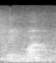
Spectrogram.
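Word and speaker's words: Brillouin: It's probably Brion, something like that, since the French never pronounce double L. They always, double L is like a Y, so Brion. But we always call it Brion in America.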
